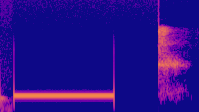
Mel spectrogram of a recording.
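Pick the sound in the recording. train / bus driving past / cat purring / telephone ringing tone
telephone ringing tone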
